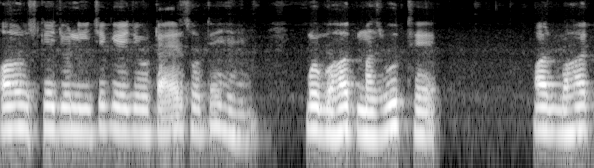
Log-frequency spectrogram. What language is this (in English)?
Urdu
